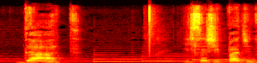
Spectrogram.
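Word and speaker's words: דעת: Nous avons ensuite le mot connaissance, qui se prononce da'at.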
